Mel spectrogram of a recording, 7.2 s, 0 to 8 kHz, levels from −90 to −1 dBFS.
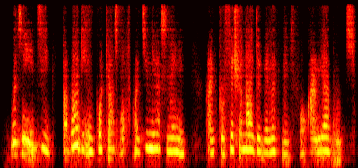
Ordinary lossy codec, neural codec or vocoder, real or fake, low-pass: none; codec, 44.1 kHz, 0.9 kbps, DAC; fake; 7.2 kHz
